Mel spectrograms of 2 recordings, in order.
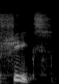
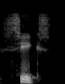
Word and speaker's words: Sikhs: Do Muslims like living with Shiks? Seikhs. I said that wrong. Sikhs.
